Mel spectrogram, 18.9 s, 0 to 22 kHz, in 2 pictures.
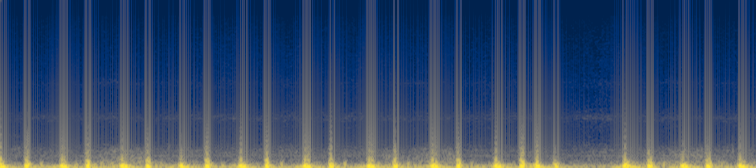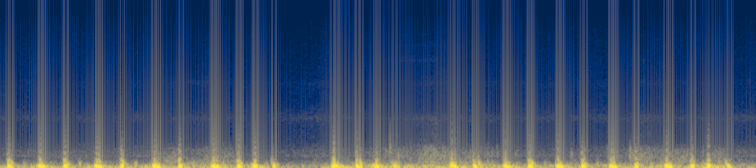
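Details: Irregular heartbeat at about 80 a minute, low thumps with uneven spacing and pauses; arrhythmia, which reportedly increases with lack of sleep.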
